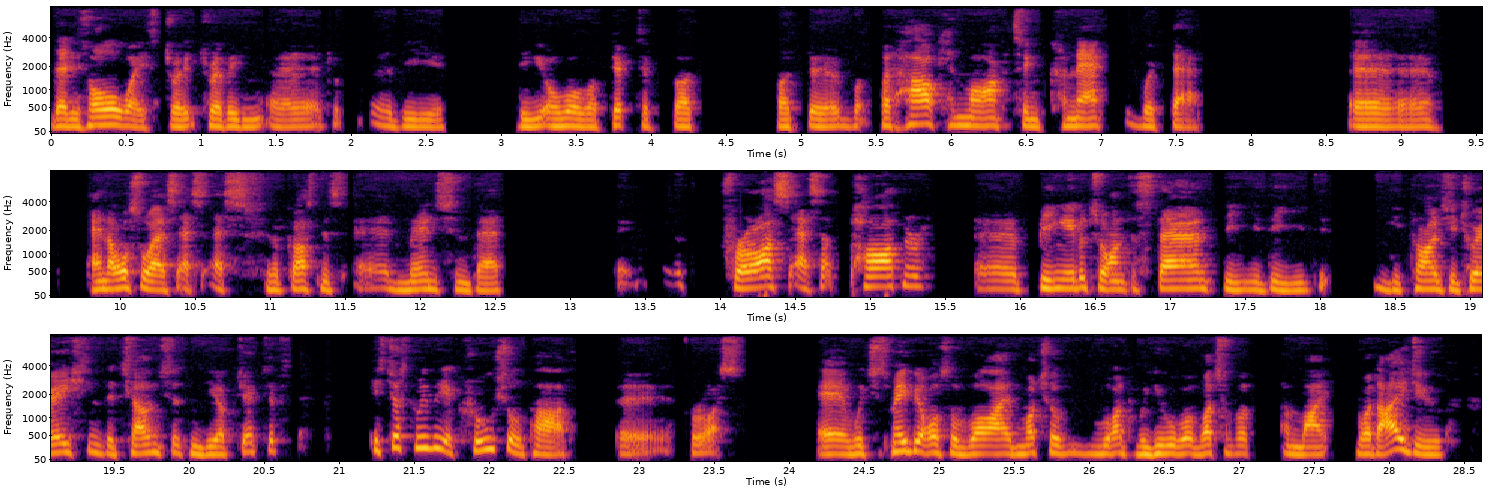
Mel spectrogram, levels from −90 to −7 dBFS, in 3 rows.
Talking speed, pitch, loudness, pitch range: 150 wpm, 140 Hz, -25 LUFS, 125-155 Hz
